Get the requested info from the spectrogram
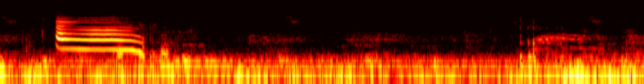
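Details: Japanese stray park cat, affectionate and rubbing against a person: a sharp meow opening high and sliding down to a lower, drawn-out tone, then quiet, and a second shorter falling meow near the end over low background noise.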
